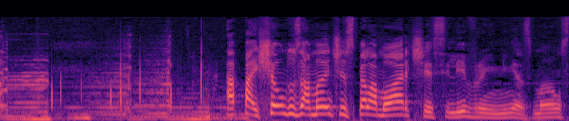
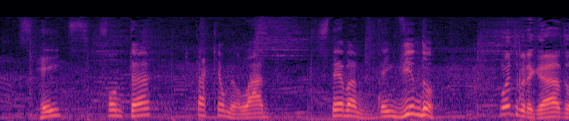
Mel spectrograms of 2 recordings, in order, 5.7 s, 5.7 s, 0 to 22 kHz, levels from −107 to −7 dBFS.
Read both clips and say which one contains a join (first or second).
first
